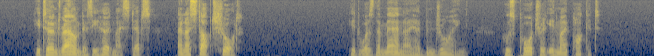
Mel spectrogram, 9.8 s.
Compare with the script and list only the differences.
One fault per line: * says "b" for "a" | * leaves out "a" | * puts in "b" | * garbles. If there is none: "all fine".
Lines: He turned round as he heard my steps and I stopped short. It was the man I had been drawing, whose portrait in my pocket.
all fine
